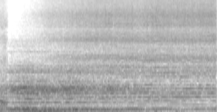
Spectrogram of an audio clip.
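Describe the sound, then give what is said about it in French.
A steady, droning buzz of hovering military drones, a dense low hum with layered overtones that holds at an even, moderate loudness for a few seconds with no voices. “Un inconvénient, et un inconvénient qui n'est pas négligeable, c'est le bruit, ce bourdonnement des drones, avec évidemment le risque d'être repéré.”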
